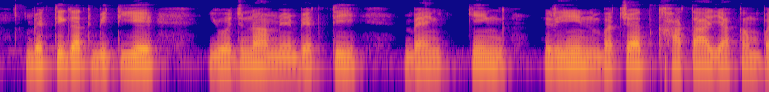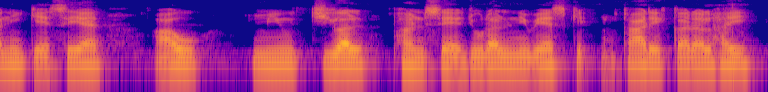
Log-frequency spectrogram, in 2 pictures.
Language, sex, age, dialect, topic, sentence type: Magahi, male, 18-24, Central/Standard, banking, statement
